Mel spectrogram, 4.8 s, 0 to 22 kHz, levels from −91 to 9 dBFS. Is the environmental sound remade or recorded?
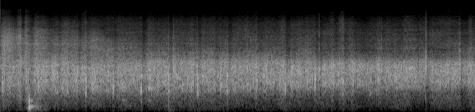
remade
